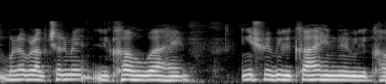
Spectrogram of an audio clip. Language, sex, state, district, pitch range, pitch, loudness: Hindi, female, Uttar Pradesh, Budaun, 200-220 Hz, 210 Hz, -13 LUFS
